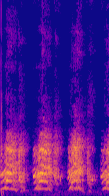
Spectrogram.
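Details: Newborn baby girl, described as big, just delivered by normal vaginal birth; loud, rhythmic wailing cries with brief breaths between, about three cries in two seconds; vigorous, normal newborn cry.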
